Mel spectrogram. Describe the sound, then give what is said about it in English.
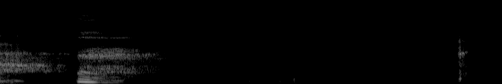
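A deep, audible breath out during a guided breathing exercise, long and sigh-like with a voiced tone. It is followed by near silence with faint clicks and a brief breathy sound at the end. “So exhale all the air out. And inhale through the nose. And exhale.”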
